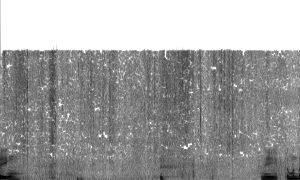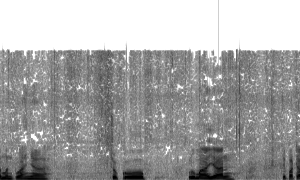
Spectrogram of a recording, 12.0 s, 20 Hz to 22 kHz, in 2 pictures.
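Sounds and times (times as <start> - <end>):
dry leaves crunching underfoot: 0.0 - 12.0.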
